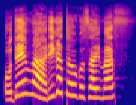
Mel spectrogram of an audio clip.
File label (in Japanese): お電話ありがとうございます, 働く女の子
